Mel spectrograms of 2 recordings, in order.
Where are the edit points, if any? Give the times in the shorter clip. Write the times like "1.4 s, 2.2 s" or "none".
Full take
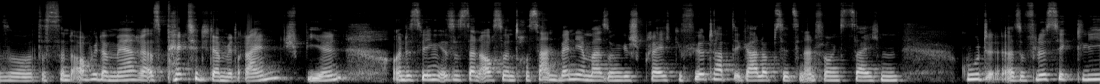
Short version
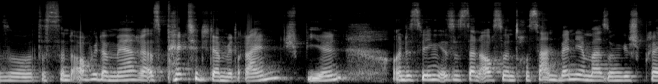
none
